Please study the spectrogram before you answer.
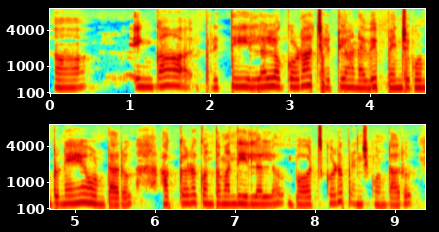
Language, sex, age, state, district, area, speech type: Telugu, female, 18-30, Andhra Pradesh, Bapatla, rural, spontaneous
